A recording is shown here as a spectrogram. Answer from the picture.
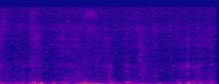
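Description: Irregular soft knocks and low thumps with a few faint clicks.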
